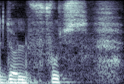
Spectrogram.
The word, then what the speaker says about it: Dollfuss: durement avec le chancelier Dollfuss. Je prononce son nom à l'allemande.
